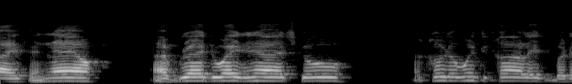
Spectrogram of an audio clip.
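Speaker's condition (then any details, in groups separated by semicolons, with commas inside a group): Traumatic brain injury; car accident at age 7, head surgery, left side affected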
